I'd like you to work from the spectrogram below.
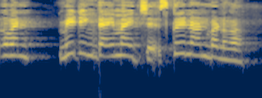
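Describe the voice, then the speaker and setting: In a cartoonish character voice, a woman squeaks at an extremely high pitch and a moderate pace. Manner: commanding.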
